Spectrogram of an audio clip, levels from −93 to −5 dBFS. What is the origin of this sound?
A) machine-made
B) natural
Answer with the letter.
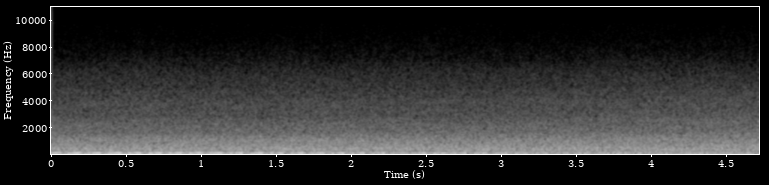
A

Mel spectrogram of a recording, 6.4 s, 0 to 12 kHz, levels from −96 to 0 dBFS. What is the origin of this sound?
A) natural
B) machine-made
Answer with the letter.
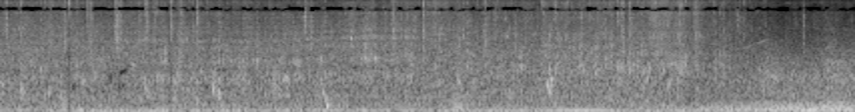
A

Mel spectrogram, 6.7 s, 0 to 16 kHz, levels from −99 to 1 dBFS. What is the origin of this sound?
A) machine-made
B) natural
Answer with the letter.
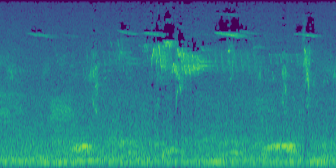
B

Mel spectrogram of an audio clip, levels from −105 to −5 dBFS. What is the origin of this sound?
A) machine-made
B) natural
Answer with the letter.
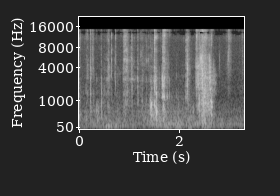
B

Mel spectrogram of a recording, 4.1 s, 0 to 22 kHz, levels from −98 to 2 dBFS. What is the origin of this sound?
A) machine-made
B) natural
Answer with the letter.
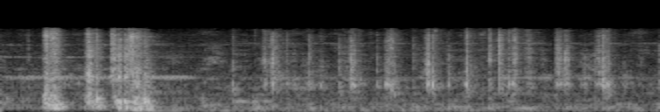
B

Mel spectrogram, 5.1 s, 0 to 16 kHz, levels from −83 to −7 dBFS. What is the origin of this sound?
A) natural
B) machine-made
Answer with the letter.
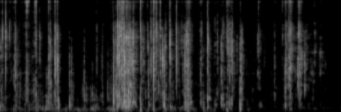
A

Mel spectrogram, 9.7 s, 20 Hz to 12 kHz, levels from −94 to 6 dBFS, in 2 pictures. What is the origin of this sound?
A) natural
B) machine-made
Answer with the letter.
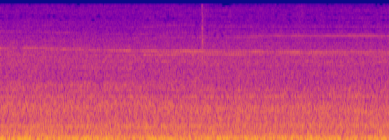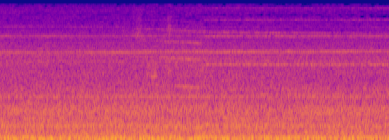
B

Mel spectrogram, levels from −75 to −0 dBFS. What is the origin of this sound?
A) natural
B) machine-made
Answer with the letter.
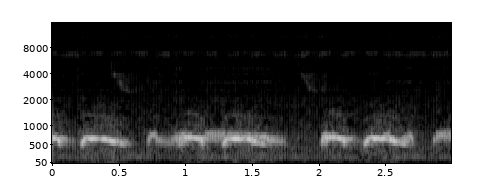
B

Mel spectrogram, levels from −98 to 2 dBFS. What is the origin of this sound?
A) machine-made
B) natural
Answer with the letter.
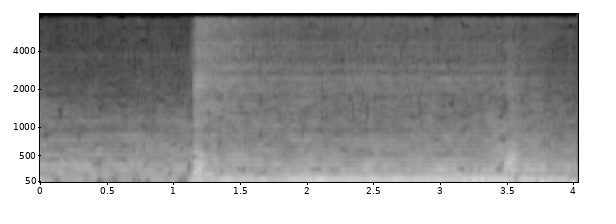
A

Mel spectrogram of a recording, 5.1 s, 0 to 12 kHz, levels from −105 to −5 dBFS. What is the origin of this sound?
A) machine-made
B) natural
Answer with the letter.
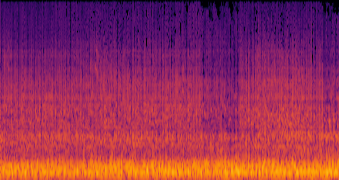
A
